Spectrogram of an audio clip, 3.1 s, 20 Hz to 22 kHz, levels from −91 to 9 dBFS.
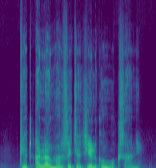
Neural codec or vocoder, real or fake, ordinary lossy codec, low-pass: codec, 44.1 kHz, 1.7 kbps, Pupu-Codec; fake; none; none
